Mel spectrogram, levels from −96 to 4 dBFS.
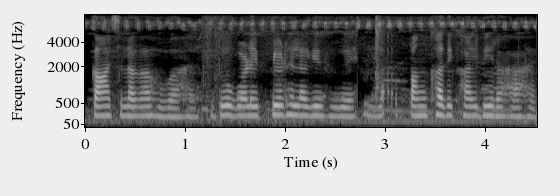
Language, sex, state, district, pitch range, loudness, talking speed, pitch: Hindi, female, Maharashtra, Dhule, 200-215 Hz, -35 LUFS, 185 wpm, 210 Hz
